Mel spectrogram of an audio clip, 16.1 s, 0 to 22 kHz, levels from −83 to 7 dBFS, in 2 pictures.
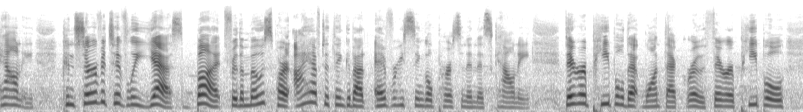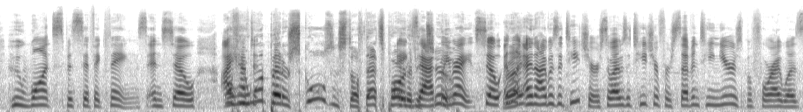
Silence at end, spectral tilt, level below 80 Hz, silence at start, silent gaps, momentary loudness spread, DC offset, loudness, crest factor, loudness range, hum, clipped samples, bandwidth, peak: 0 s; -2.5 dB/octave; -52 dBFS; 0 s; none; 13 LU; under 0.1%; -21 LUFS; 22 dB; 8 LU; none; under 0.1%; 15.5 kHz; 0 dBFS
